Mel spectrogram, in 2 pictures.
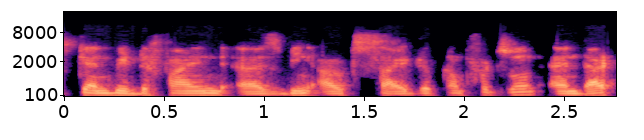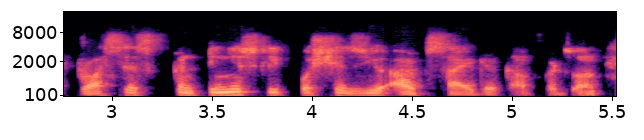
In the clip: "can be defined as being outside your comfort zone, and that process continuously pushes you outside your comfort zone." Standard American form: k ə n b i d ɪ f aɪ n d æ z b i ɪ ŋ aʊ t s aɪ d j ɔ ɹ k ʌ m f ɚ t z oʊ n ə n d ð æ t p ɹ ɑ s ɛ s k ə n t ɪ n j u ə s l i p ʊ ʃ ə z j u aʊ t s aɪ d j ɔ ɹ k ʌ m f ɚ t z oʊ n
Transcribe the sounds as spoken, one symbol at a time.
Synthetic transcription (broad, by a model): k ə n b i d ɪ f aɪ n d æ z b i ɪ ŋ aʊ t s aɪ d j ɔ k ʌ m f ɚ t z oʊ n ə n d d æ t p ɹ ɑ s ɛ s k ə n t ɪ n j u s l i p ʊ ʃ ə z j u aʊ t s aɪ d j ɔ k ʌ m f ɚ t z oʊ n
